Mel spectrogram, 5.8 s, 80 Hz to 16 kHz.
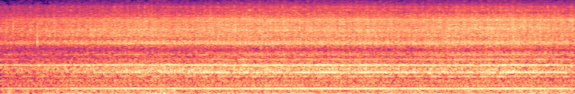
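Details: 2015 Chevrolet Suburban with a dead, non-charging battery: a steady idle with a constant mid-pitched whine. The alternator runs at about 150–200 degrees while the engine is still cold, with under 12 volts; the alternator is suspected and replaced.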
